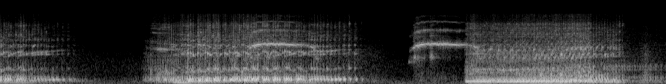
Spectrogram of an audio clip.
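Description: Dubbed dinosaur roar sound effects: a roar trailing off in the first second, a second long roar around two to three seconds in, a short high shriek just after four seconds, then a lower roar that fades near the end.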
